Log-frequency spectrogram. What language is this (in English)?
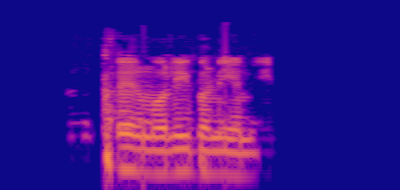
Gujari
